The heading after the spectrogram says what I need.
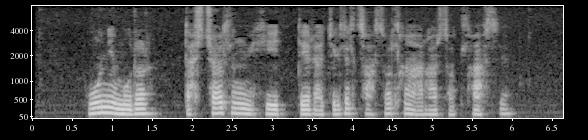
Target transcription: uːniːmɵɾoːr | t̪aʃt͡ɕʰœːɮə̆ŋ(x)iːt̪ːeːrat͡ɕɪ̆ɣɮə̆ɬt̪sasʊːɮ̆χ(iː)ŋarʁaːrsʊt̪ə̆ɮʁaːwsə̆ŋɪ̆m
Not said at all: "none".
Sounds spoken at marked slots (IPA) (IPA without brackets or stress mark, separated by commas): x, iː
